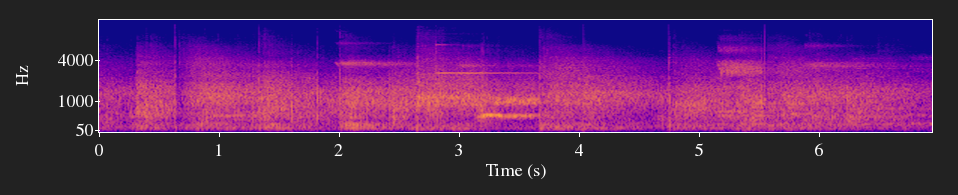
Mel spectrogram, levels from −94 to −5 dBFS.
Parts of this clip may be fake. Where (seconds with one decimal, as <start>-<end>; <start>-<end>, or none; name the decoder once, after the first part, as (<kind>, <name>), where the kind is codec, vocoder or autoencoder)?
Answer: 0.6-1.1 (vocoder, BigVGAN v2); 2.2-4.1; 5.6-6.2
